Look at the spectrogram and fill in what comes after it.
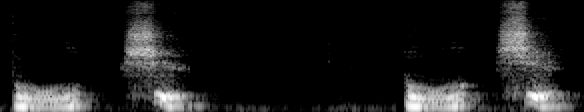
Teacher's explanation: it is a fourth tone so the adverb bu have to be changed into second tone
